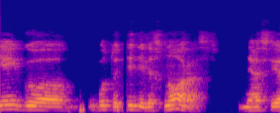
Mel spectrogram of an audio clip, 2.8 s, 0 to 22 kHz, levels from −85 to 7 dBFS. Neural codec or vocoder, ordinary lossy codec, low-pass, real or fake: none; MP3, 64 kbps; 10.8 kHz; real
